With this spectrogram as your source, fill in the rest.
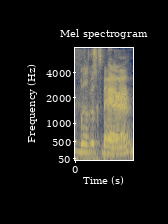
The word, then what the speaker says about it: Wilkes-Barre: Pronounced Wilkes-Barre.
